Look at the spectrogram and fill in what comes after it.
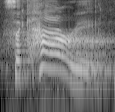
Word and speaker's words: Sicarii: One section of the Zealots were known as Sicarii. Now, how that's spelled is S-I-C-A-R-double-I. S-I-C-A-R-double-I. Sicarii.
